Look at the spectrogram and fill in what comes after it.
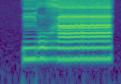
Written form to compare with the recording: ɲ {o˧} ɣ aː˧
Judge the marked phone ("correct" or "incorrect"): correct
